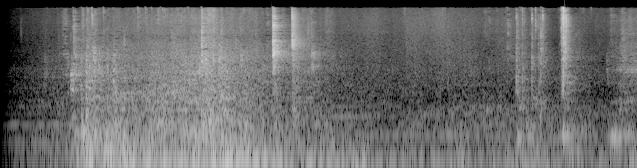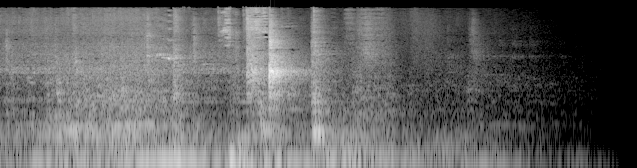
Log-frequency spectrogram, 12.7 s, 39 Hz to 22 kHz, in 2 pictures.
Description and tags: Automaattiovi, hissi / Automatic door of an elevator, a lift, sliding open and close, some echo, push of a button
Hissin ovi liukuu auki ja kiinni, vähän kaikua. Välissä napin painallus.
Paikka/Place: Suomi / Finland / Helsinki / Yle
Aika/Date: 10.11.1983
